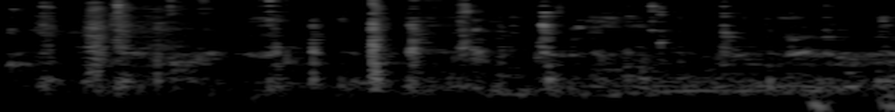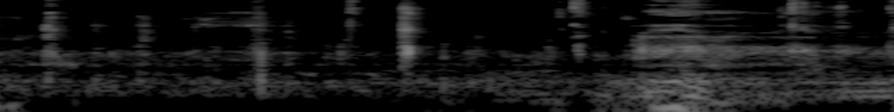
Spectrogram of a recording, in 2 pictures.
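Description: Faint close-up chewing of a soft bread puff filled with macaroni and cheese, with small wet clicks and smacks scattered throughout. A short low hum of the voice comes near the end.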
